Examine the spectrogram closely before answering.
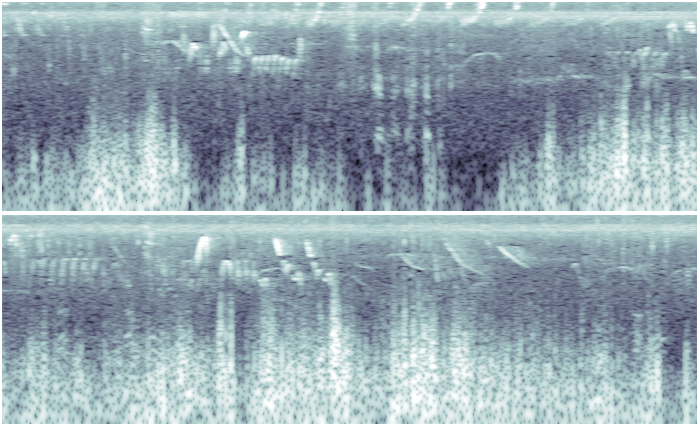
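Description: Wind blows outdoors, rumbling against the microphone.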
